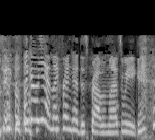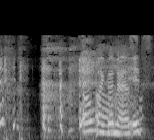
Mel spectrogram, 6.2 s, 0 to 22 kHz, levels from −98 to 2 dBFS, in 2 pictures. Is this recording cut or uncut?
uncut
